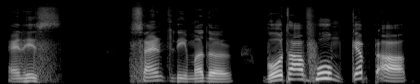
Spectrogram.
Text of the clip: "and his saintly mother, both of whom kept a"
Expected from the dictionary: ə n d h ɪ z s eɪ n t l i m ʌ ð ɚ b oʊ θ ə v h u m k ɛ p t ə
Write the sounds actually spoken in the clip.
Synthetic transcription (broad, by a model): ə n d h ɪ z s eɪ n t l i m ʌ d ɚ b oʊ t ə p h u m k ɛ p t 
